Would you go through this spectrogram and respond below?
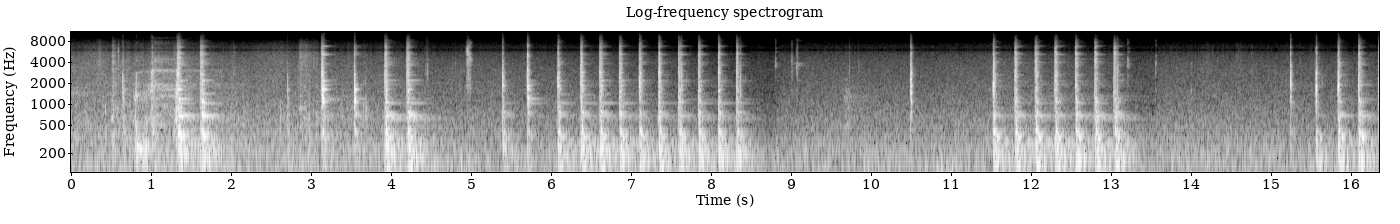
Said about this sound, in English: We've got to get this dust cap off so we can get to the screw and get this rotor off.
